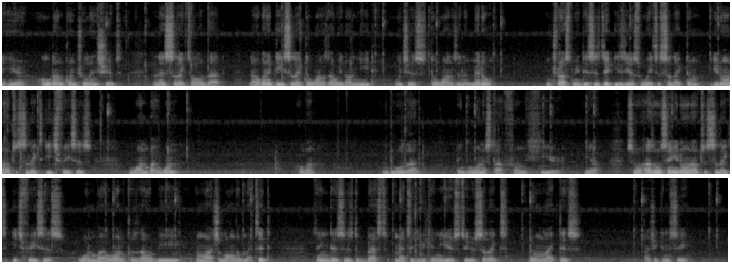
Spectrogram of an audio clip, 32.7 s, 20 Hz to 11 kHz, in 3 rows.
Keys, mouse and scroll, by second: 1.8 ctrl+shift+right click, 2.2 scroll down 1, 2.4-5.9 shift+middle drag, 4.1 scroll up 1, 5.9 alt+shift+right click, 6.7 alt+shift+right click, 7.6 alt+shift+right click, 8.7 alt+shift+right click, 9.6 alt+shift+right click, 10.9 alt+shift+right click, 11.5-12.7 shift+middle drag, 12.7 alt+shift+right click, 13.7-18.2 shift+middle drag, 15.6 ctrl+z, 17.0 ctrl+shift+z, 18.2 alt+shift+right click, 18.7 ctrl+z, 19.3 alt+shift+right click, 20.0 alt+shift+right click, 21.2 alt+shift+right click, 22.8 alt+shift+right click, 23.7 alt+shift+right click, 24.6 alt+shift+right click, 25.8 alt+shift+right click, 28.0 alt+shift+right click, 28.4-29.9 shift+middle drag, 29.9 alt+shift+right click, 31.6 alt+shift+right click.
